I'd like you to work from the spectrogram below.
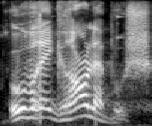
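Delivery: ordinary talk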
